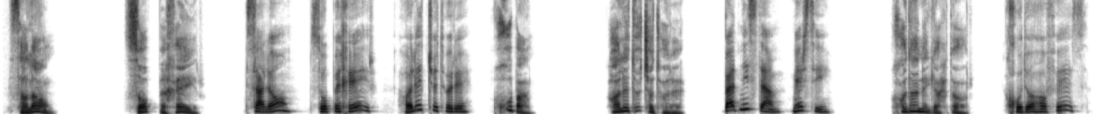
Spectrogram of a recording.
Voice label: Dialogue lesson Farsi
